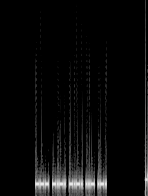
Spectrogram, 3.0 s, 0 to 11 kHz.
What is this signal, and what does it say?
Morse code, heard as a keyed tone, about 53 wpm, 700 Hz. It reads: OCCUR
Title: Sentences from Top 900 Words - New Word Drill - 50wpm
